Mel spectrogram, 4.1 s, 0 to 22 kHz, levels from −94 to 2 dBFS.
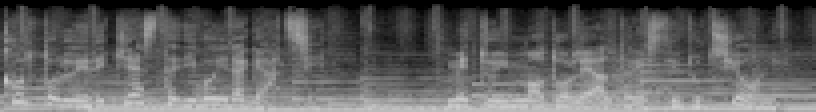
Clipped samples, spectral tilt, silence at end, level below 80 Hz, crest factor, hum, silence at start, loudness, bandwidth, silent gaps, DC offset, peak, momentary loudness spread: under 0.1%; -5.5 dB/octave; 0 s; -30 dBFS; 14 dB; none; 0 s; -25 LUFS; 17 kHz; none; under 0.1%; -10 dBFS; 4 LU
